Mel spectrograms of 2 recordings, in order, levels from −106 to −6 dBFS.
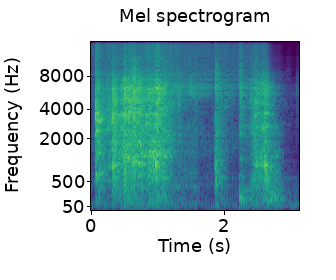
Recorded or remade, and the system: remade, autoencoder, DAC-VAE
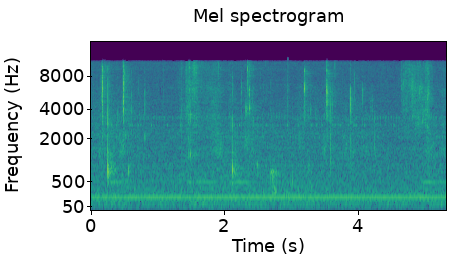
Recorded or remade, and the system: recorded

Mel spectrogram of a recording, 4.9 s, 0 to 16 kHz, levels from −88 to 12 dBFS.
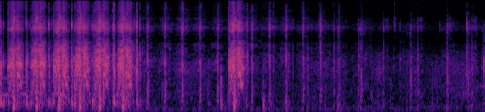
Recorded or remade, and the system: recorded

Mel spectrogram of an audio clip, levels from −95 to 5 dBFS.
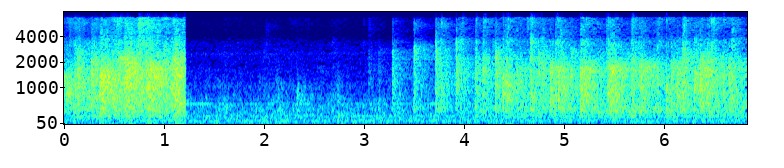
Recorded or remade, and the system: recorded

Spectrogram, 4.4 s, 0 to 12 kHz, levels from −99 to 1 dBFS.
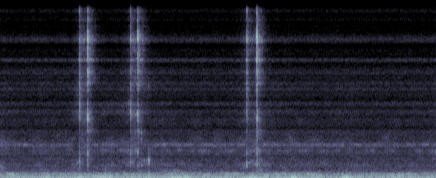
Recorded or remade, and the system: remade, autoencoder, DAC-VAE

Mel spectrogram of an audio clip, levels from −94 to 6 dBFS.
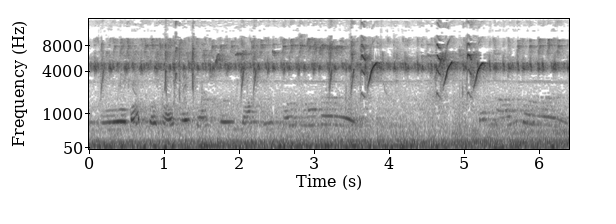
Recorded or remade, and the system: recorded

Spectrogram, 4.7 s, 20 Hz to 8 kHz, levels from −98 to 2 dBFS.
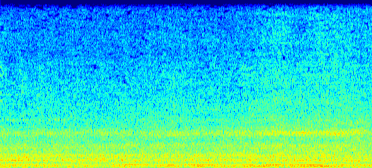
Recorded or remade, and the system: recorded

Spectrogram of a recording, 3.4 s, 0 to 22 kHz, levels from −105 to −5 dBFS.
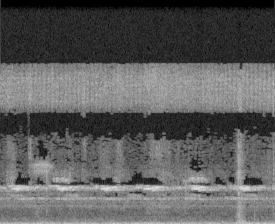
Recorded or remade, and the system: recorded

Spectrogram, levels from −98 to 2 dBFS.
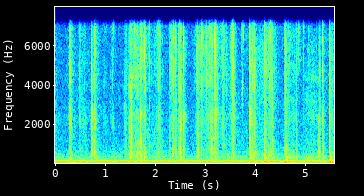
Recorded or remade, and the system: recorded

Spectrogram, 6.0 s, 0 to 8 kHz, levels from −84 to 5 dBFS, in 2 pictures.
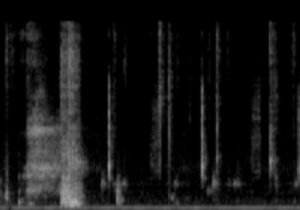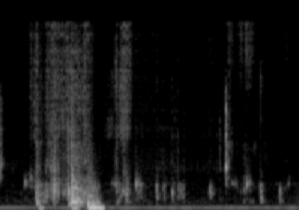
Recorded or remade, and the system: remade, autoencoder, DAC-VAE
